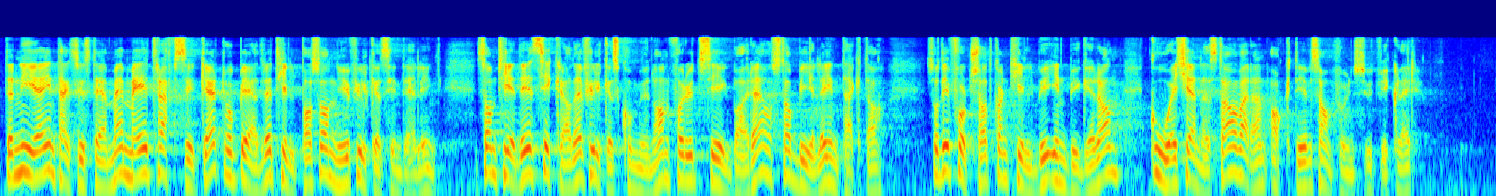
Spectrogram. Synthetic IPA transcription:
d̪̥ɛnyːəɪnt̪ʰɛk̚t̪sʏst̪eːməmɛɪt̪ʰɾæfsɪkəʈɔbeːd̪ɾət̪ʰɪlpʰɑsɑnyːfʏlkəsɪnd̪eːlɪŋ | sɑmt̪ʰiːd̪ɪsɪkɾɑd̪əfʏlkəskʰʊmʉːnɑnfɔɾʉt̪siːɡ̚bɑːɾəɔst̪ɑbiːləɪnt̪ʰɛkt̪ɑ | sɔd̪ɪfɔʈʂɑt̪ːkʰɑnt̪ʰɪlbyːɪnbʏɡəɾɑnɡ̥uːəçeːnəst̪ɑɔʋæːɾəɛnɑkt̪ɪʋsɑmfʉnsʉːt̪ʰʋɪkləɾ

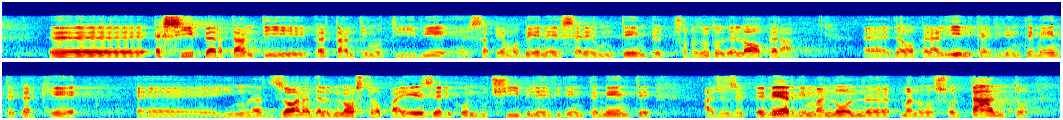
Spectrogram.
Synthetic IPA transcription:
ɛɛsipert̪ant̪ipert̪ant̪imot̪iːvisapːjaːmobɛːneɛsːeɾeunt̪ɛmpjosopɾat̪ːut̪ːod̪elːɔːpeɾa | d̪elːɔːpeɾaliːɾikaevid̪ent̪ement̪eperkʰe | inunad̪zɔːnad̪elnɔst̪ɾopaeːzeɛrɾikond̪ut͡ʃiːbileːvid̪ent̪ement̪e | ad͡ʒuzɛpːeverd̪imanːonmanːonsolt̪ant̪o

